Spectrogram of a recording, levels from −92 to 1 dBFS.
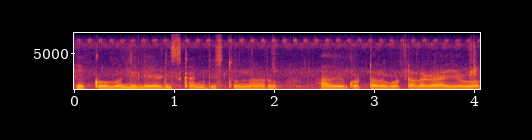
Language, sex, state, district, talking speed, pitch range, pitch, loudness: Telugu, male, Andhra Pradesh, Manyam, 120 wpm, 100-115 Hz, 105 Hz, -19 LUFS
